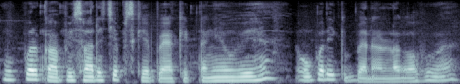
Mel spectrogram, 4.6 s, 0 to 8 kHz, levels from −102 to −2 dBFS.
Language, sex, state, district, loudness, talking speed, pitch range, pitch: Hindi, male, Uttar Pradesh, Saharanpur, -20 LUFS, 195 wpm, 115-160 Hz, 135 Hz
